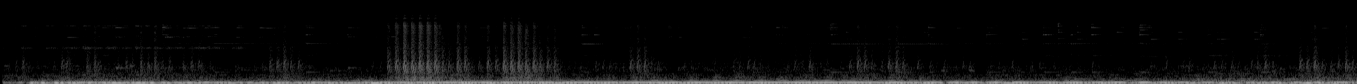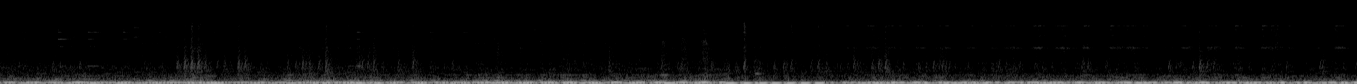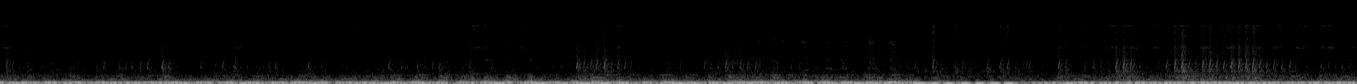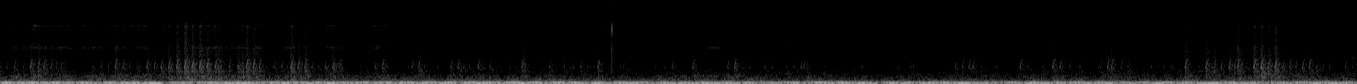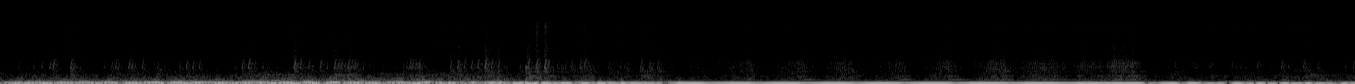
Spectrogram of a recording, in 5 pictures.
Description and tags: Sound from inside a mountain chair lift. There's some cow bell too.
